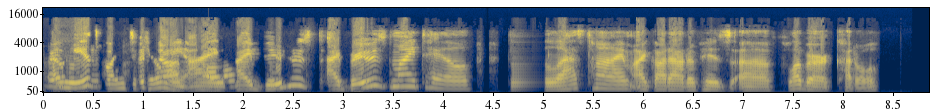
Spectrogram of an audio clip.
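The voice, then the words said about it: Character voice with put-on accent. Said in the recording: “This accent”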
